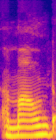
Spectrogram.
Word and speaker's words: amount: Understand why we mark the stress for the word amount on the second syllable, although it is a noun. Okay. Ideally, it should be first, but we mark on the second because of the presence of the unstressed vowel.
